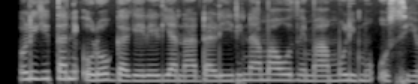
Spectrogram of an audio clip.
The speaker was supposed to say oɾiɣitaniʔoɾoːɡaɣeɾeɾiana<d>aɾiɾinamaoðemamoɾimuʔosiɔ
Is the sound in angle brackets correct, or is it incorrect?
correct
